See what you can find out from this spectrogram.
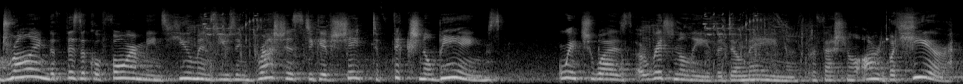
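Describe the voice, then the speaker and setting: A woman voicing a polished, upbeat female company guide in a video game, with smooth, salesy presenter patter. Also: on the high side, slight background noise, close to an everyday voice. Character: polished, upbeat female corporate guide promoting mechatron building. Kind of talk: scripted video game dialogue. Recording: roomy sound under loud music. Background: loud music.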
